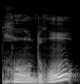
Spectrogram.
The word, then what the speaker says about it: prendrons: Remember that phonetically, the nous form prendront, O-N-S, and the il, elle form for the plural prendront, O-N-T, are exactly the same. You write them differently, but you pronounce them exactly the same way.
